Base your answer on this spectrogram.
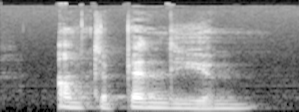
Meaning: antependium, frontal; the drapery hangings before an altar or lectern in a church
- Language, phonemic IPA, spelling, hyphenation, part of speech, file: Dutch, /ˌɑn.təˈpɛn.di.ʏm/, antependium, an‧te‧pen‧di‧um, noun, Nl-antependium.ogg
